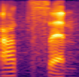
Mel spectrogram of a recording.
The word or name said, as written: adsem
